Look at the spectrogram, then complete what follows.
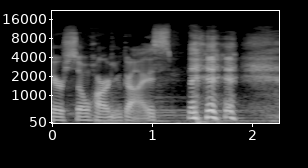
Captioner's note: laughs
